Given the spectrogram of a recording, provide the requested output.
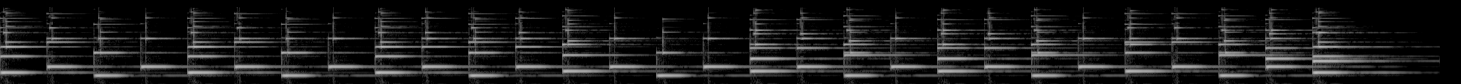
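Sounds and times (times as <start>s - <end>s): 
Sankyo music box melody: 0.0s - 14.4s.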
